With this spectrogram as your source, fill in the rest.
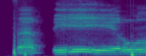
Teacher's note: Minimal 2 harakat di idgham biguna. Faqirun. Idgham biguna disertai dengan dengung.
